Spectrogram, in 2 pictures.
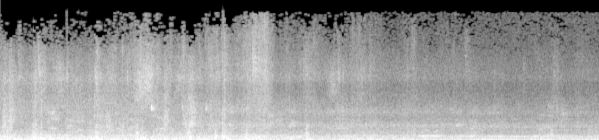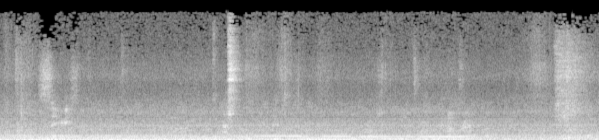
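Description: A bus engine hums and whines steadily.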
